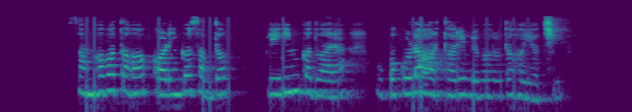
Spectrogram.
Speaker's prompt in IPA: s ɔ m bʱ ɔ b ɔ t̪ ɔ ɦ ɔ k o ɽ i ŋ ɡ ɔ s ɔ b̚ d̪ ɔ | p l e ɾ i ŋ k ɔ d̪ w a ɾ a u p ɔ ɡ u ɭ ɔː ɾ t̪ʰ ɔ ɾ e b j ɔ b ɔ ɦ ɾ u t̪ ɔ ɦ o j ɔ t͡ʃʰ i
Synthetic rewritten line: s ɔ m bʱ ɔ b ɔ t̪ ɔ ɦ ɔ k ɔ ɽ i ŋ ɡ ɔ s ɔ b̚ d̪ ɔ | p l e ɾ i ŋ k ɔ d̪ w a ɾ a u p ɔ k u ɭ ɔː ɾ t̪ʰ ɔ ɾ e b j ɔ b ɔ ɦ ɾ u t̪ ɔ ɦ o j ɔ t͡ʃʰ i

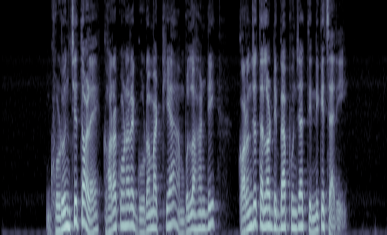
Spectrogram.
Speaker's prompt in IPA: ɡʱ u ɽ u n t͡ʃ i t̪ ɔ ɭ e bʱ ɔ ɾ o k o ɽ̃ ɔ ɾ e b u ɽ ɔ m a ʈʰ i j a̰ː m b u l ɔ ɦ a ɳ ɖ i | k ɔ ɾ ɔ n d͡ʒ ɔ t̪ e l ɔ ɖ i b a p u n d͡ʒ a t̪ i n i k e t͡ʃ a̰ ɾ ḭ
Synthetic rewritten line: ɡʱ u ɽ u n t͡ʃ i t̪ ɔ ɭ e ɡʱ ɔ ɾ ɔ k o ɽ̃ ɔ ɾ e ɡ u ɽ ɔ m a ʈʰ i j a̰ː m b u l ɔ ɦ a ɳ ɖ i | k ɔ ɾ ɔ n d͡ʒ ɔ t̪ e l ɔ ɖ i b a p u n d͡ʒ a t̪ i n i k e t͡ʃ a̰ ɾ ḭ

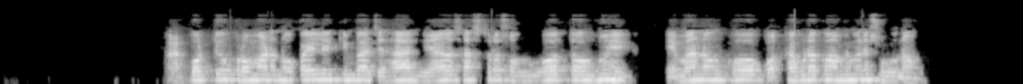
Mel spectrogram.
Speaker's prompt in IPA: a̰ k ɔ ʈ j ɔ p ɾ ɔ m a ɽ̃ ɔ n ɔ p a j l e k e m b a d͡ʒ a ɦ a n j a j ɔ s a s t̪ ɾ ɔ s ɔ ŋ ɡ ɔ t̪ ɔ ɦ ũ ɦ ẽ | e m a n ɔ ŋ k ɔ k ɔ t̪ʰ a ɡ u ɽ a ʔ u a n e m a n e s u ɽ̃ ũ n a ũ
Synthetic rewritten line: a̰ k ɔ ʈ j ɔ p ɾ ɔ m a ɽ̃ ɔ n ɔ p a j l e k i m b a d͡ʒ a ɦ a n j a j ɔ s a s t̪ ɾ ɔ s ɔ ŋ ɡ ɔ t̪ ɔ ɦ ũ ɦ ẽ | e m a n ɔ ŋ k ɔ k ɔ t̪ʰ a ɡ u ɽ a k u a m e m a n e s u ɽ̃ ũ n a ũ

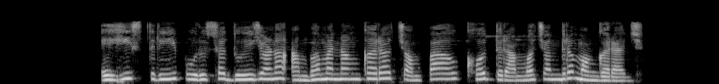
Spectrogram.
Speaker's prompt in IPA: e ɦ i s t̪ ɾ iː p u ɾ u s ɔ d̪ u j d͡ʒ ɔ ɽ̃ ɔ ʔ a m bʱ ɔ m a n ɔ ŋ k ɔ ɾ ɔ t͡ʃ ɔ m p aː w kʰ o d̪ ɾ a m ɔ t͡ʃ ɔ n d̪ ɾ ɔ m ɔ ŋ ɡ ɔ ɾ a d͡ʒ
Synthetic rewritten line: e ɦ i s t̪ ɾ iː p u ɾ u s ɔ d̪ u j d͡ʒ ɔ ɽ̃ ɔ ʔ a m bʱ ɔ m a n ɔ ŋ k ɔ ɾ ɔ t͡ʃ ɔ m p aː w kʰ o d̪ ɾ a m ɔ t͡ʃ ɔ n d̪ ɾ ɔ m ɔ ŋ ɡ ɔ ɾ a d͡ʒ

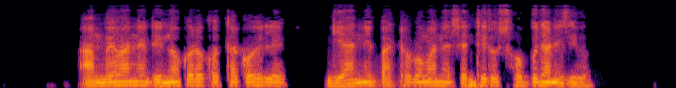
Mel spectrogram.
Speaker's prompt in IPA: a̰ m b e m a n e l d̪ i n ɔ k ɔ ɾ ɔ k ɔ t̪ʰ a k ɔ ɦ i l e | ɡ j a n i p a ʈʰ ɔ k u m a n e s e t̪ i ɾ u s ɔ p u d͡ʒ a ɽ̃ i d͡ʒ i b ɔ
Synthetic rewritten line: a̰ m b e m a n e d̪ i n ɔ k ɔ ɾ ɔ k ɔ t̪ʰ a k ɔ ɦ i l e | ɡ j a n i p a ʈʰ ɔ k ɔ m a n e s e t̪ʰ i ɾ u s ɔ b u d͡ʒ a ɽ̃ i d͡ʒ i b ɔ

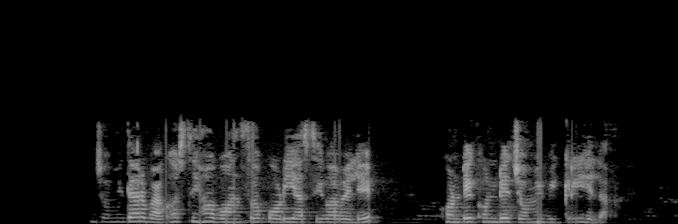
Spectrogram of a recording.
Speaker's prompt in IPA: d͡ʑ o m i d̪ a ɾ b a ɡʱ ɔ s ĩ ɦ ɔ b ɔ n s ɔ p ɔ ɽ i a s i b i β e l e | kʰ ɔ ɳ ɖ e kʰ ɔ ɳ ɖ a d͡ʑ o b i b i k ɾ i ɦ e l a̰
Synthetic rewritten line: d͡ʑ o m i d̪ a ɾ b a ɡʱ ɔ s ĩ ɦ ɔ b ɔ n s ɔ p ɔ ɽ i a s i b a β e l e | kʰ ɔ ɳ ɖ e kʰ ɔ ɳ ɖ e d͡ʑ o m i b i k ɾ i ɦ e l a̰

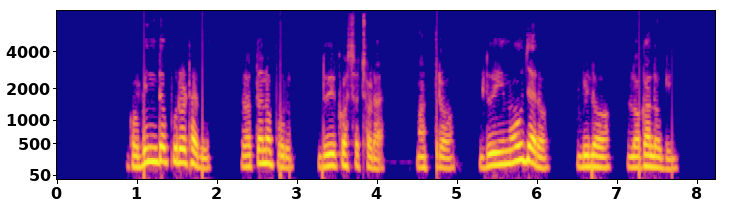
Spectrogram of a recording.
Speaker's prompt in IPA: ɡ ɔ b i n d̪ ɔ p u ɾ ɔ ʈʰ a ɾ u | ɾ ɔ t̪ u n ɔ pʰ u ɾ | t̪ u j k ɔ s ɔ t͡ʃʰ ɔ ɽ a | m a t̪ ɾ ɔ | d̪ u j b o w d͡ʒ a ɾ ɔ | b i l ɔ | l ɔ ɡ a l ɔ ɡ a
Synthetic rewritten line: ɡ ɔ b i n d̪ ɔ p u ɾ ɔ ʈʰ a ɾ u | ɾ ɔ t̪ ɔ n ɔ p u ɾ | d̪ u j k ɔ s ɔ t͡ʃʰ ɔ ɽ a | m a t̪ ɾ ɔ | d̪ u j m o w d͡ʒ a ɾ ɔ | b i l ɔ | l ɔ ɡ a l ɔ ɡ i

